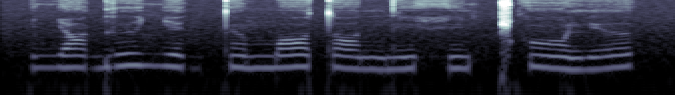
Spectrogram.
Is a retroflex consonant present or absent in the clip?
absent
